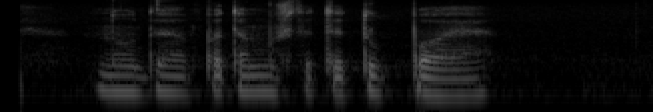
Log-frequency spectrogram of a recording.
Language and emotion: Russian, angry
